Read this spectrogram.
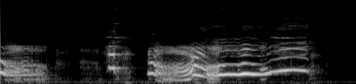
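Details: A black female Labrador-Coonhound mix trying to get her ball out makes drawn-out tonal whining and whimpering, a short yip near the middle, then a long rising-and-falling whine, with music in the background.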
